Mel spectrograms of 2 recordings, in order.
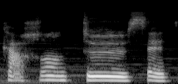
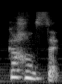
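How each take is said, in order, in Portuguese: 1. A palavra numérica é pronunciada com quatro sílabas. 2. A palavra numérica é pronunciada com três sílabas. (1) "não vai ser quarante e sete" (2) "Três sílabas. Não vai ser quatro"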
